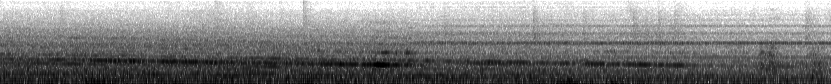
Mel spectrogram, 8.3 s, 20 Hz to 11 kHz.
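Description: Keisei 3000 series electric train running, its inverter and traction motors whining in several tones that fall slowly in pitch as the train slows, over a low rumble of wheels on rail. A steady high tone joins about halfway.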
